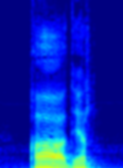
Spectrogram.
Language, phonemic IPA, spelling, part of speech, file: Arabic, /qaː.dir/, قادر, adjective / proper noun, Ar-قادر.ogg
- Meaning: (adjective) 1. powerful 2. capable, able 3. efficient, talented; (proper noun) one of God's names in Islam, ("the All Able, the Powerful, the Omnipotent")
